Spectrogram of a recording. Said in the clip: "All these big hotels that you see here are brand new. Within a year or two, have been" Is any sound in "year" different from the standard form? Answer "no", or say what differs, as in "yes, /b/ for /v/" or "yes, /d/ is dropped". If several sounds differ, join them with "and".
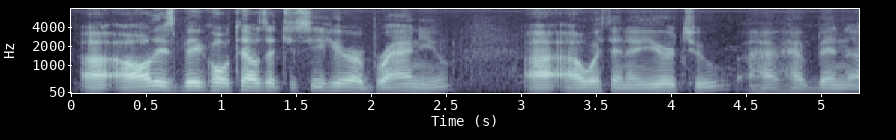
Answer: no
